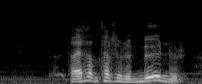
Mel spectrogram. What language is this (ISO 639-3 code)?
isl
